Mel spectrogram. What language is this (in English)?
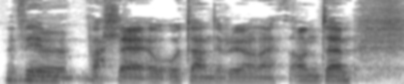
Welsh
